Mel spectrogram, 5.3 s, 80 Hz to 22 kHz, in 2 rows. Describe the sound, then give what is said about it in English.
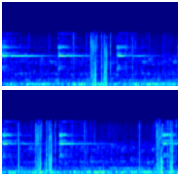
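Metallic tapping on a sewage pipe running down through wreckage, someone buried 15 feet below tapping out five bells; sharp ringing knocks in small irregular clusters with short pauses between, each tap leaving a bright, resonant clang over a low steady hum. “A tapping. It's coming from the sewage pipe.”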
